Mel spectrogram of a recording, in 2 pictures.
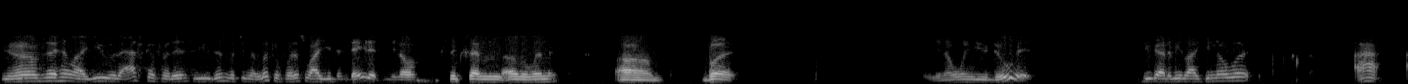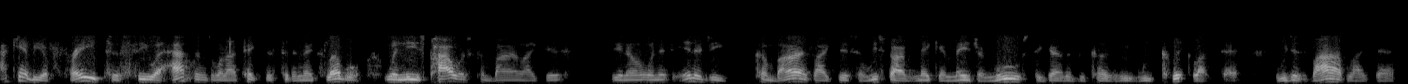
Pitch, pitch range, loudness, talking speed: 115 Hz, 100-140 Hz, -32 LUFS, 200 wpm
